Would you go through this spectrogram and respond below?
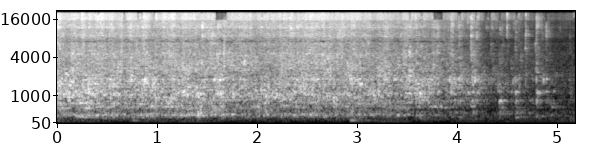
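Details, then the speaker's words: Pneumatic concealed cistern after repairing diaphragm: strong rush of water tapering to gentle trickle and refill; full button gives full flush, half button half flush, discharging cleanly. "आप ये देखिए कि ये full पर full flush कर रहा है half पर हाफ फ्लश कर रहा है"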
